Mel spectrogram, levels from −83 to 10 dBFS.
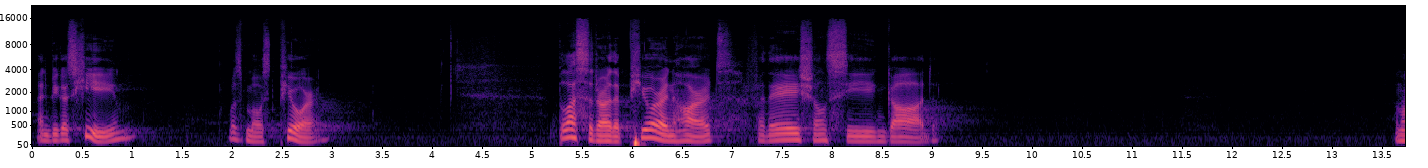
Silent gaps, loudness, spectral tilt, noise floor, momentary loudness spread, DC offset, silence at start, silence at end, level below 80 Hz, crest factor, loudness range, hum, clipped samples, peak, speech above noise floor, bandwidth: none; -28 LUFS; -5.5 dB/octave; -70 dBFS; 19 LU; under 0.1%; 0.05 s; 0 s; -44 dBFS; 26 dB; 9 LU; none; under 0.1%; -6 dBFS; 43 dB; 16 kHz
